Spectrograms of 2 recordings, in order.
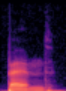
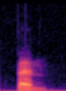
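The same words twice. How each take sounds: First: Said in the usual way. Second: BEN, bend without its final 'd'; dropped final D. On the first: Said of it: "sounds at the end of words". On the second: Shown as a demonstration. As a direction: stop on the N of 'ben', no D. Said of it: "have been dropped".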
